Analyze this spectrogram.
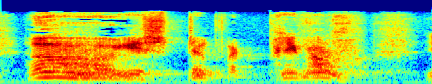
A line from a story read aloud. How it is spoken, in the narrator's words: he was groaning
